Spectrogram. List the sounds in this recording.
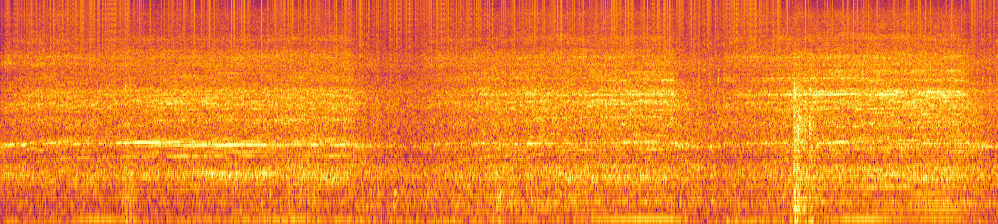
small-sounding engine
